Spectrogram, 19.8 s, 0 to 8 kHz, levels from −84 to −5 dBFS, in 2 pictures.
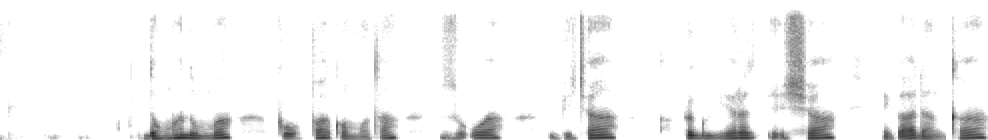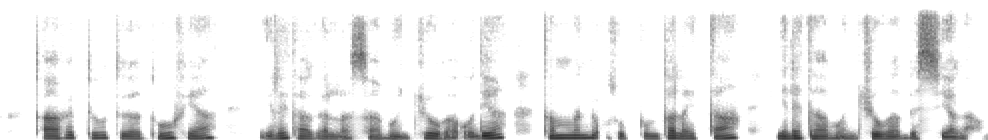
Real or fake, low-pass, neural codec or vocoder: fake; 7.2 kHz; codec, 24 kHz, 0.9 kbps, DualCodec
